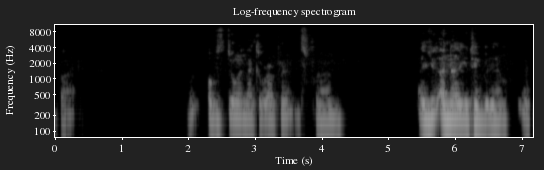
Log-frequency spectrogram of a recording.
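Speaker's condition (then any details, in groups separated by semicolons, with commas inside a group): Cerebral palsy; since birth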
